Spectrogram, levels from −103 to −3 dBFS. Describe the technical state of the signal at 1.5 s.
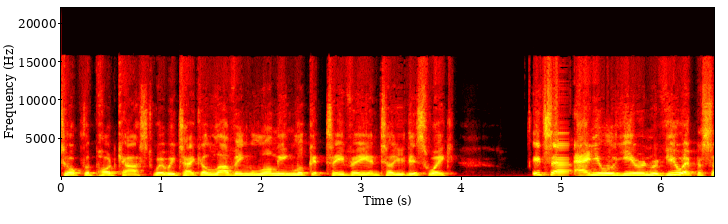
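The audio is intact at 1.5 s, with no fault present at that moment.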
